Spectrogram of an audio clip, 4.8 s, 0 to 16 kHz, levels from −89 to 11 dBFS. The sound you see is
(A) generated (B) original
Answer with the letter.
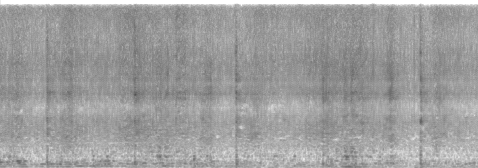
A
